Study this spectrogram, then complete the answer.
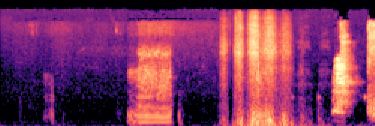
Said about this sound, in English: Can I get a fart noise though, really quick before I go?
